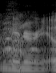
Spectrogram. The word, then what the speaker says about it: Minari: I will not claim to have the proper Korean pronunciation, but the one that you heard is definitely wrong. – Minari. Okay, so we're going to go with Minari, this Lee Isaac Chung film that A24 brought into competition.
